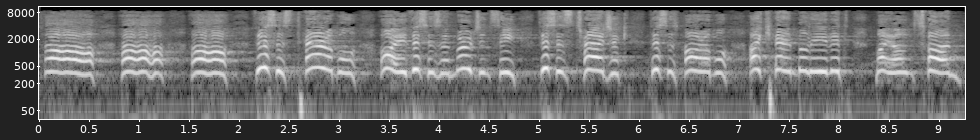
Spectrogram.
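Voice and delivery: high, loud, laughing-shrieking panic; hysterical mother. Acted. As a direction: wail it out like a mother in a frenzy.

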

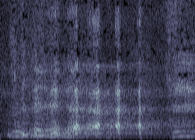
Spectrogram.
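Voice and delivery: bursts out laughing, high and delighted; real laugh. Real, not acted. Rabbi laughing at the little girl's answer.

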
